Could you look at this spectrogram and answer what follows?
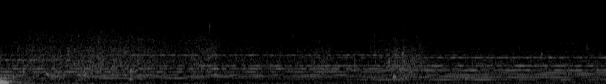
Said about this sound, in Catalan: I aquí t'asseus estirant les cames cap a l'aigua. les onades arriben aportant la seva frescor i humitat al teu cos, rítmicament.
